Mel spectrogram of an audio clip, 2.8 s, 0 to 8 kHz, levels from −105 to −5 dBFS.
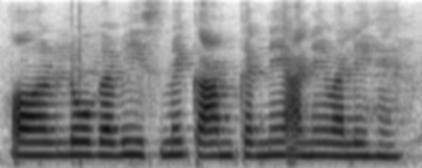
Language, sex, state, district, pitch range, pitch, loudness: Hindi, female, Punjab, Kapurthala, 225-240 Hz, 235 Hz, -17 LUFS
